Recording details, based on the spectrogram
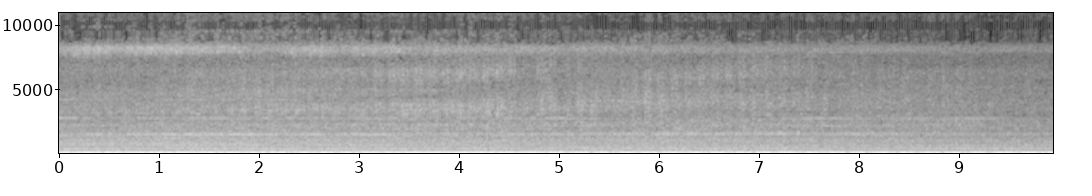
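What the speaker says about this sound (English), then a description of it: "Here he is leading Job 3 with another SD40-2, slowly picking up speed after leaving the steel mill." An SD40-2 diesel locomotive leads a freight train away from a steel mill, slowly picking up speed, with a steady deep engine rumble and rolling rail noise sustained throughout at constant loudness, with no voices.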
